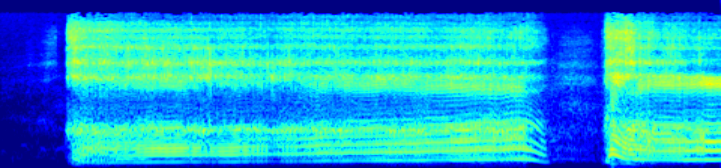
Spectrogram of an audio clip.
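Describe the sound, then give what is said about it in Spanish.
A voice imitates loud snoring that rumbles like a motorcycle engine, one long buzzing snore that sags in pitch at the end, then after a brief pause another loud snore begins. “Hay gente que ronca como una Harley Davidson.”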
